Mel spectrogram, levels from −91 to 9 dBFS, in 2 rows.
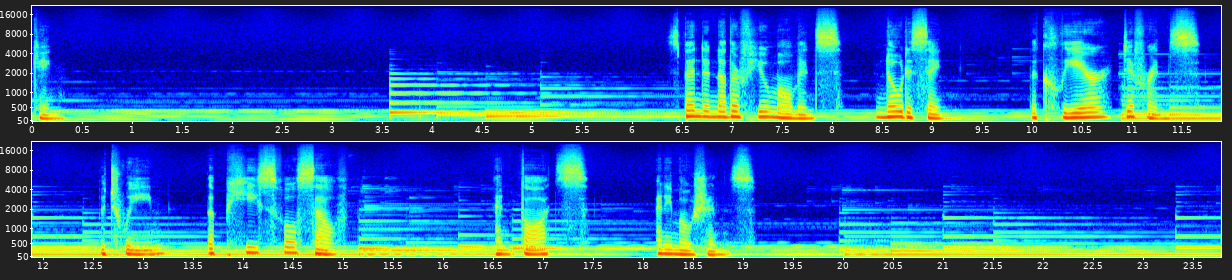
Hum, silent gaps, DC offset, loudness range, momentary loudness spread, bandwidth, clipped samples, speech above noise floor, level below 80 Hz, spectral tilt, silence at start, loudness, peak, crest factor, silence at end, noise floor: none; none; under 0.1%; 10 LU; 22 LU; 15.5 kHz; under 0.1%; 23 dB; -54 dBFS; -6.5 dB/octave; 0 s; -18 LUFS; -2 dBFS; 18 dB; 0 s; -38 dBFS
